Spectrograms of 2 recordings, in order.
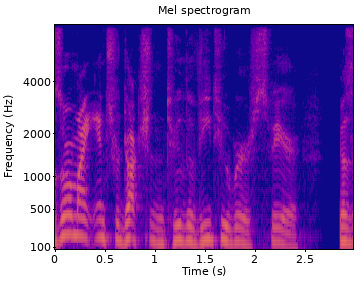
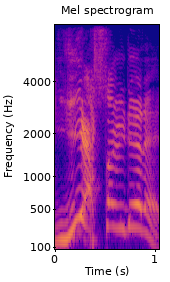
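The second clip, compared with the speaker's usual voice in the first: very high, very loud, drawn-out scream; 11 semitones higher, 9 dB louder than usual. Retelling a late-night breakthrough over homework: imitating own past scream. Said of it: "I just started screaming".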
